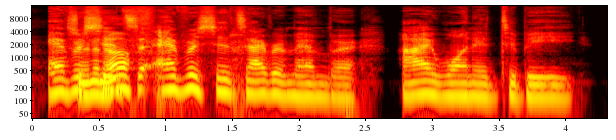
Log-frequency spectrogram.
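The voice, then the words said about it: Sleepy put-on woman's character voice. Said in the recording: “It was supposed to be a woman doing Ray Liotta ... you sounded like a sleepy version of Roz from Monsters Inc.”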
